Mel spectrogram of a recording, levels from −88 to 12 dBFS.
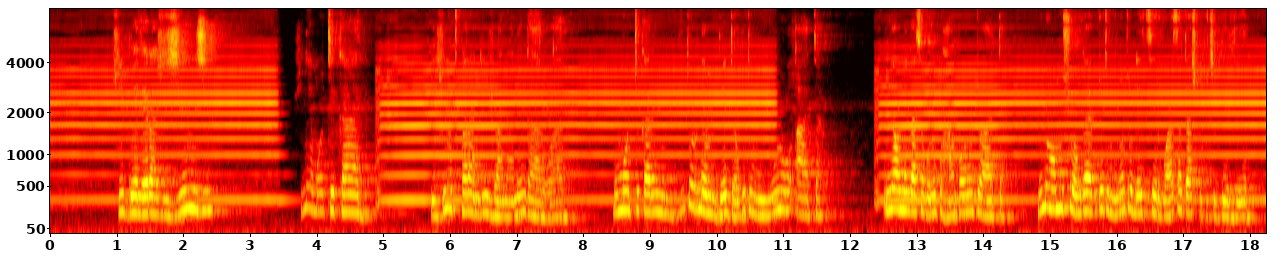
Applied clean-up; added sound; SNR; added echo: none; Bowed string instrument; 5 dB; reverberation time 0.7 s.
